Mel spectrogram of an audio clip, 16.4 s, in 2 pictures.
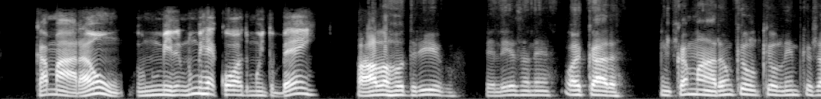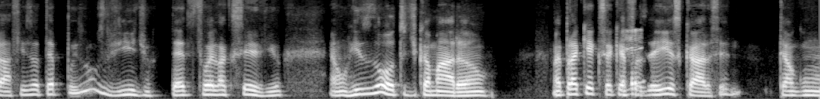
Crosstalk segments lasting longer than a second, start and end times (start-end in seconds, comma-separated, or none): none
